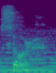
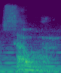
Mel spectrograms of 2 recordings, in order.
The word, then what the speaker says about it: Sora: Now, outsiders often pronounce Sora Sawara or Sabara, and Sabari is now widely believed to have been Sora.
